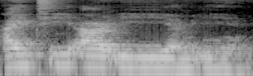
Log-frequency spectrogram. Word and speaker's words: yttrium: wide from neutral noise correct pronunciation is Itre it's really something my time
